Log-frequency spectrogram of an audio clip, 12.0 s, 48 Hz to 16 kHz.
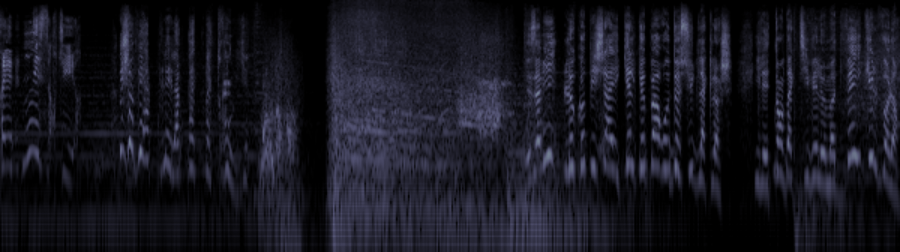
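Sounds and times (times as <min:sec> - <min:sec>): vehicle sound effect: 0:04.4 - 0:06.8.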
